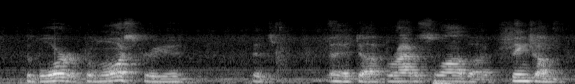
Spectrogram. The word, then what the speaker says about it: Bratislava: we went across the border from Austria at Bratislava. I think I'm pronouncing that semi-right.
